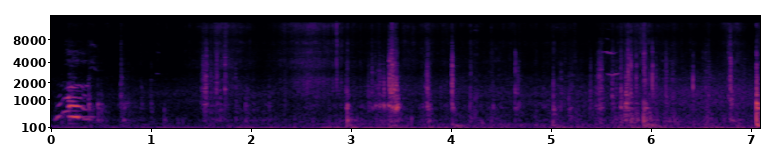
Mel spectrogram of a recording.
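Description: A bloodhound's short howl, falling in pitch and cut off within about half a second, then faint scattered clicks and rustles.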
